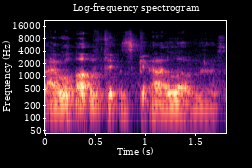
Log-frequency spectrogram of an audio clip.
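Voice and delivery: words broken up by laughter throughout. Reacting to a letter about delayed payments, laughing while talking. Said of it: "forgive me for laughing so much".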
